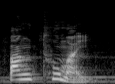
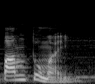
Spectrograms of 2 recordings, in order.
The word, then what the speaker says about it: পান্তুমাই: পান্তুমাই গ্রামের স্থানীয় নাম পাংথুমাই, কিন্তু সঠিক উচ্চারণ পান্তুমাই।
